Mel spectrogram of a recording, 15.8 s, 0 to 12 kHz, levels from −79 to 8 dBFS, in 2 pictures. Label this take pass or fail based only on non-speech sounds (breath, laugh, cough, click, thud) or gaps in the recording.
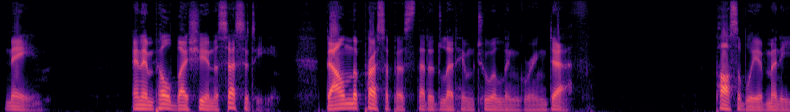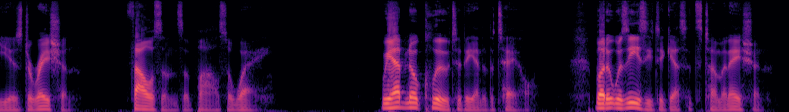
pass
